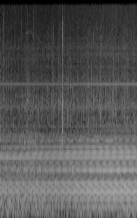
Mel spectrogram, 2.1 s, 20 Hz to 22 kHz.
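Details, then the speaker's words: Steady electric motor hum of an automatic blood pressure monitor's pump inflating the cuff on the arm to about 180–200 mmHg before it stops and deflates. "Now it's going to pump till 180 more or less, and then it's going to stop and then deflate the pipe, the pressure system, and"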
